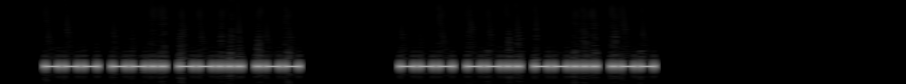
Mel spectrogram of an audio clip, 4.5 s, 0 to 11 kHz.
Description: Morse code, heard as a keyed tone, about 52 wpm, 700 Hz. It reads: OZ7W OZ7W
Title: DXCC-100 Call Signs - 4 Characters - Repeated 2x - 50wpm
